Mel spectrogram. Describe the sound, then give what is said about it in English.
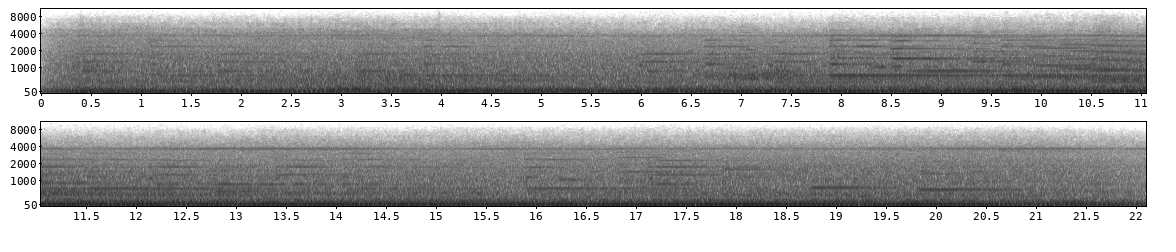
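The carillon bells of the Peace Tower on Parliament Hill ring out the Jeopardy theme as a slow melody, with overlapping ringing tones stepping through different pitches over a steady, loud low rumble. No one speaks. “But what they did yesterday at Parliament Hill, and we'll play it for you as the bells on Parliament Hill at the Peace Tower rang to the theme of Jeopardy last night.”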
